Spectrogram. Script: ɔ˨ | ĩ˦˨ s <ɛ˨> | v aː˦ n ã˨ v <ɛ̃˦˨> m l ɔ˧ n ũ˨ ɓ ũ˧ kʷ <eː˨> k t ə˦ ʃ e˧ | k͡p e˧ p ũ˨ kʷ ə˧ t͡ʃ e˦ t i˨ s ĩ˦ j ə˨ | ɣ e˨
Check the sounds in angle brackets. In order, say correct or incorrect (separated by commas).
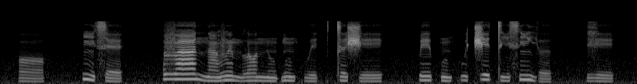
correct, correct, correct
